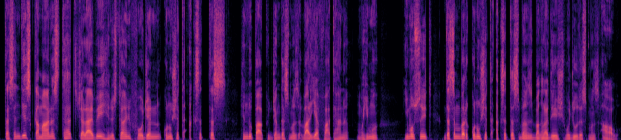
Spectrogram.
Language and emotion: Kashmiri, neutral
